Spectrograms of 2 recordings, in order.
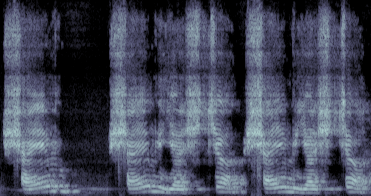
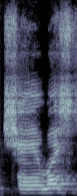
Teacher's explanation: य का विशेष ध्यान रखेंगे क्योंकि इसको बोलने में कई बार य गायब हो जाता है शव ऐसे बोल देते हैं लोग ये गलत है शैव्य शैव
